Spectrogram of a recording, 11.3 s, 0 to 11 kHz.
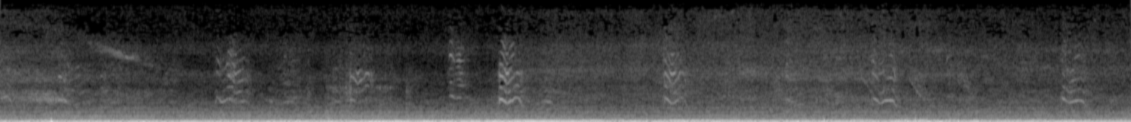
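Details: Ford DPS6 dual-clutch transmission after clutch replacement, idle touch-point adaptation: a steady low idle with small dips and recoveries as the clutches gently take up. The engine is healthy and the idle even.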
